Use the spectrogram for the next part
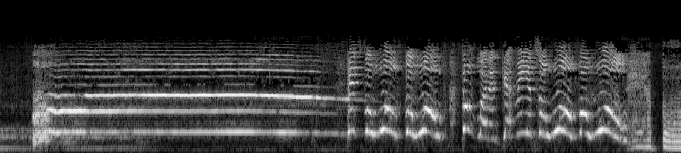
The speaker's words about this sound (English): That's only our neighbor's dog baying at the moon.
